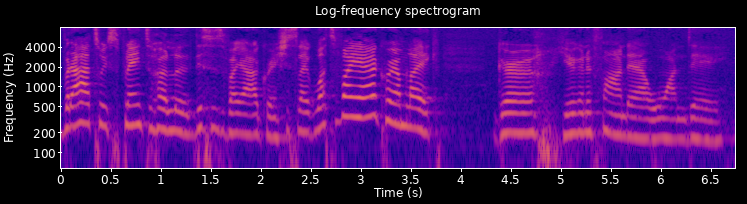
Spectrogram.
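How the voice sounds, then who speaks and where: With audible room echo, a woman speaks in an African accent at a medium pitch and moderate pace, her intonation lively. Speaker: amateur comedian. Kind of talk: stand-up. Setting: stage with live audience.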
